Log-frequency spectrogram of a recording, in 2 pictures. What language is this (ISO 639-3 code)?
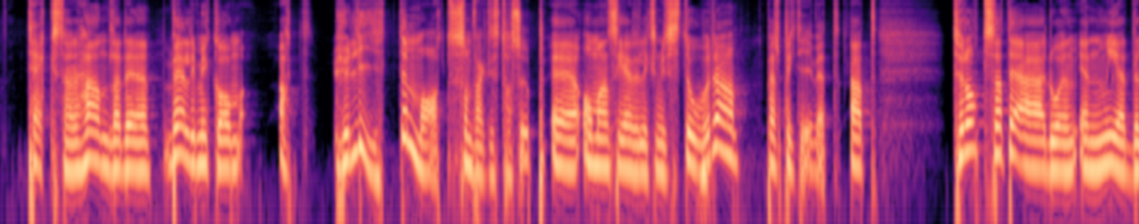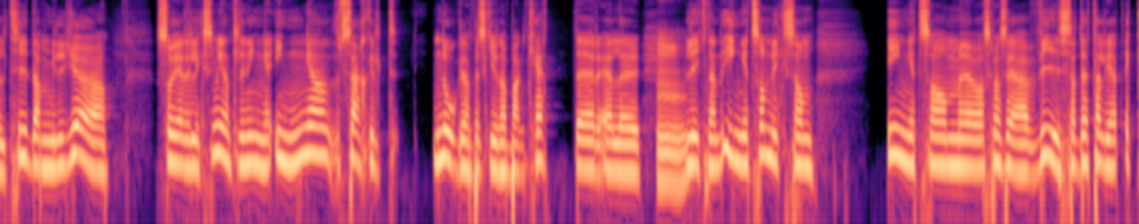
swe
